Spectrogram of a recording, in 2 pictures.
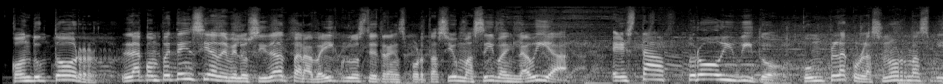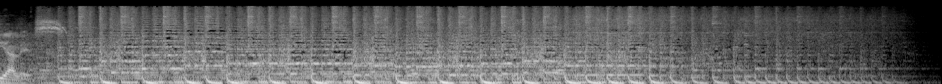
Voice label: spot competencias ilegales

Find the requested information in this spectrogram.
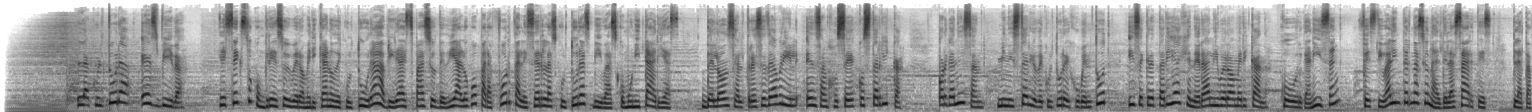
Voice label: cuña

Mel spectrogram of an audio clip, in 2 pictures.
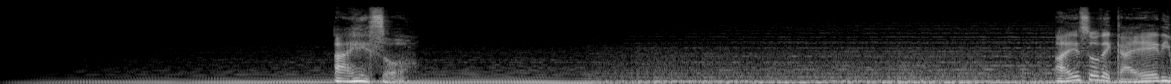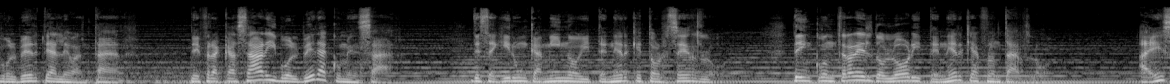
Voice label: locutor emotivo

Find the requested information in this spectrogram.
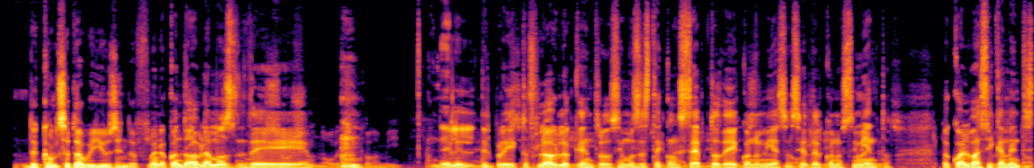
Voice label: castellano

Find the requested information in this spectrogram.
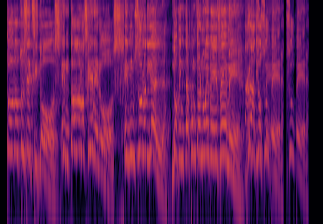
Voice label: cuña; todas tus canciones

